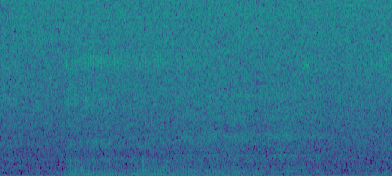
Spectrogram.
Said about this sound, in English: Even the snoring baby. Yeah, I mean, he's enjoyed this, right? I mean, he was a little fussy at the beginning, but it's not too bad.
